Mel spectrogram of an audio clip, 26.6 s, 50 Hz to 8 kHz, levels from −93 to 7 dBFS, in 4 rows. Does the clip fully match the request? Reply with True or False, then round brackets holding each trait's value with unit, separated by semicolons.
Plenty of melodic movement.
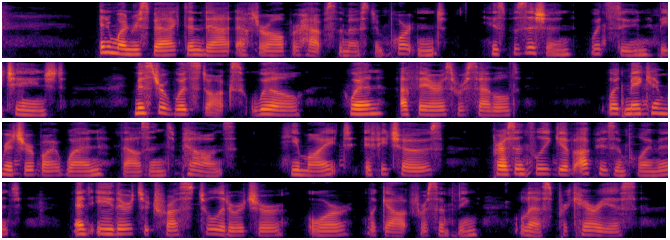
False (3.9 semitones)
